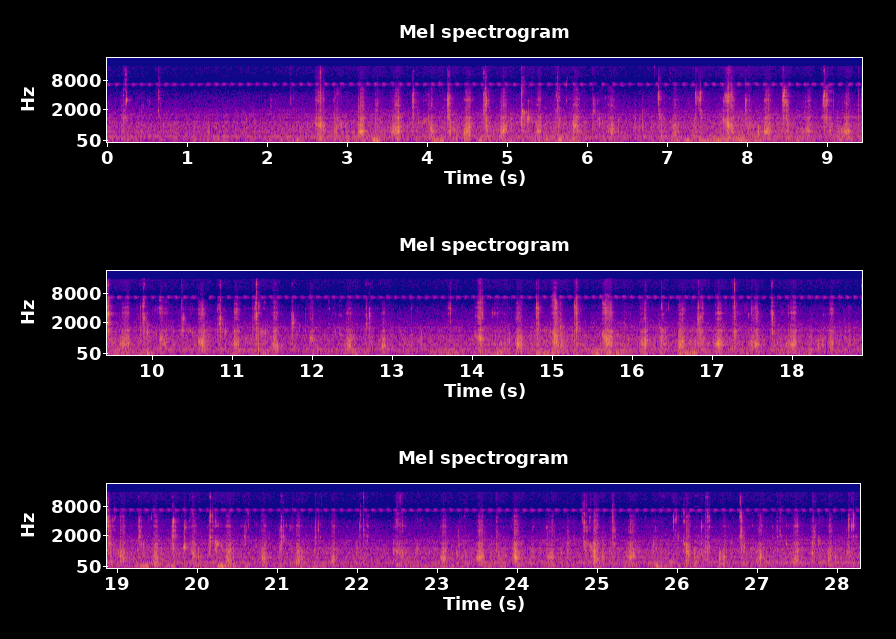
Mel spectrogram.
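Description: Raw cucumber slices bitten and chewed close to the microphone: a long run of crisp, wet crunches and mouth clicks, starting about two and a half seconds in.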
